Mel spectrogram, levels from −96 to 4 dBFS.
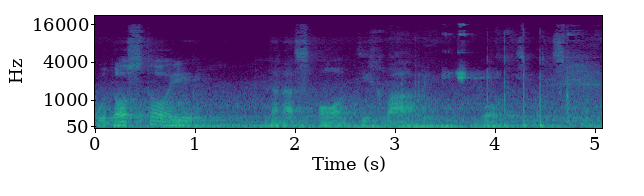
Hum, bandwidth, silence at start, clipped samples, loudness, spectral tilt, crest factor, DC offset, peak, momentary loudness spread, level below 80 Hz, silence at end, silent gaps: none; 16.5 kHz; 0 s; under 0.1%; -38 LUFS; -7 dB/octave; 20 dB; under 0.1%; -18 dBFS; 9 LU; -42 dBFS; 0 s; none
